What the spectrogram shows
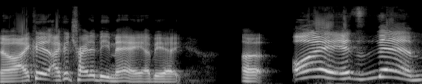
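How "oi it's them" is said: very high-pitched, squeaky, bad British accent. Speaker tries to be May, bad British accent as May. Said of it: "I'm British and I can't pronounce my R's".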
